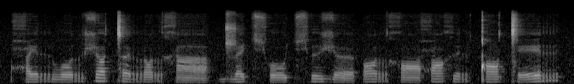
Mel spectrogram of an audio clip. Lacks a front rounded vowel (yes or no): yes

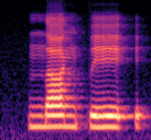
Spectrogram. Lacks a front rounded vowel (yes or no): yes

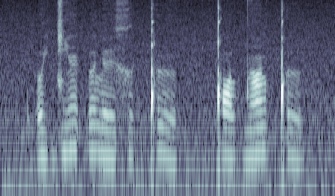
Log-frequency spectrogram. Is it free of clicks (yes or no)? no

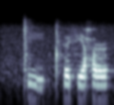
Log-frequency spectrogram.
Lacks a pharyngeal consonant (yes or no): no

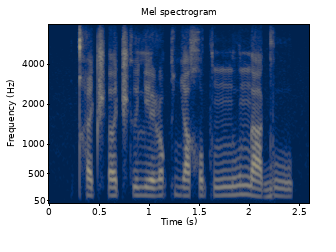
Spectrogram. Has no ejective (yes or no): no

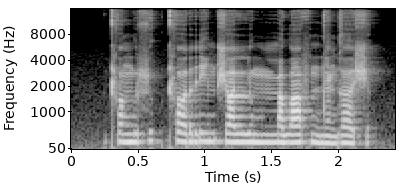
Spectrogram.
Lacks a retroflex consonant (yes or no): no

